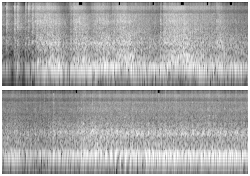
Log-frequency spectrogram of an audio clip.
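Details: Engine start during a live stream: cranks and catches, rough uneven idle for several seconds, then stumbles and dies; stalling, cause unknown.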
